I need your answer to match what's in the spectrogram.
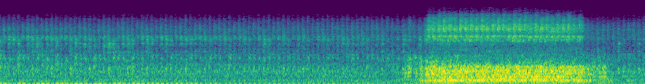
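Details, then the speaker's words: Boat diesel engine just after cold start following a long layup with glow plugs, fresh oil: even steady idle with regular clatter, no stumbling or knocks, no smoke, water coming from exhaust; normal idle. "So it's going to let her run. I don't see any smoke. That's a good sign. So she's purring like a kitten."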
